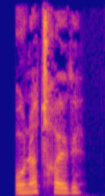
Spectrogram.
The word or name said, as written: undertrykker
